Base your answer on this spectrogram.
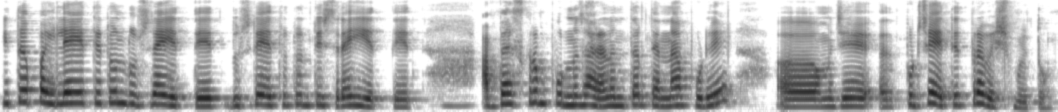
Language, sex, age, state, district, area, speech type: Marathi, female, 60+, Maharashtra, Osmanabad, rural, spontaneous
